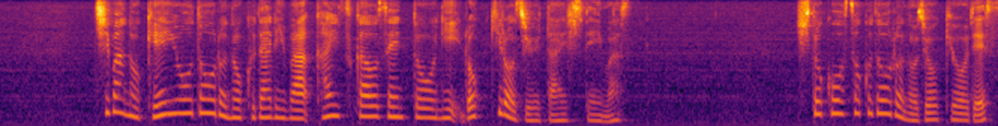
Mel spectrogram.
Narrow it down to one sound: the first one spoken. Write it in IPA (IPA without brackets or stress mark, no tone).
t͡ɕ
